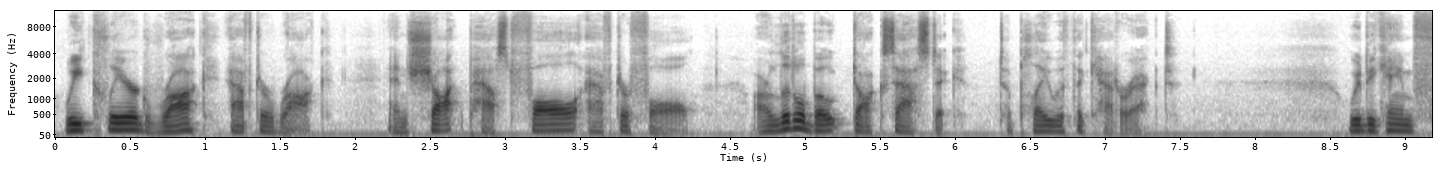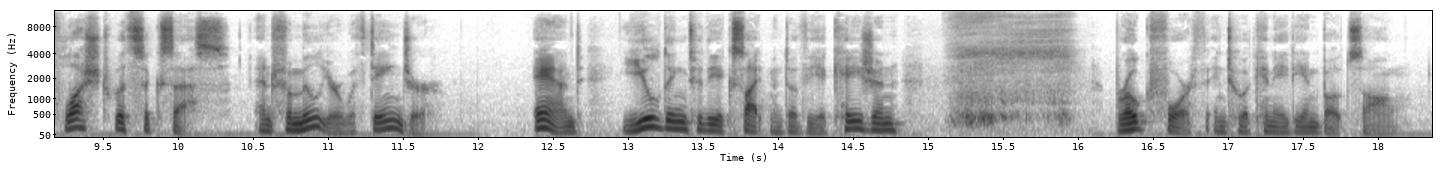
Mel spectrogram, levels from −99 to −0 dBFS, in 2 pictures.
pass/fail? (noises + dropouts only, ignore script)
fail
